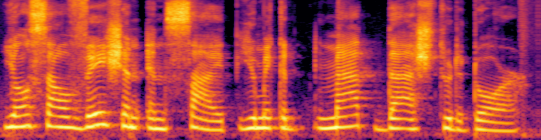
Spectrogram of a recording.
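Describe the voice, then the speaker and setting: An ominous storyteller narrates a horror visual novel, read by a woman streamer. The voice is mid-pitched and hushed, sinking softer at the ends of phrases. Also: measured pace, close to an everyday voice. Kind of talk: scripted narration.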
